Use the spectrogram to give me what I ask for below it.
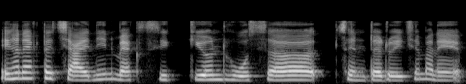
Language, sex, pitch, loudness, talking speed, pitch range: Bengali, female, 210 Hz, -16 LUFS, 115 wpm, 200-240 Hz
